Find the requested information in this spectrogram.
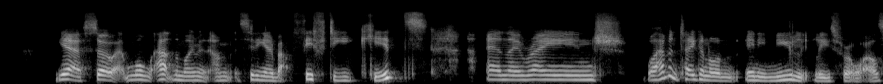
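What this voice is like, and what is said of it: Australian accent. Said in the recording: “People have already heard your Australian accent”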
